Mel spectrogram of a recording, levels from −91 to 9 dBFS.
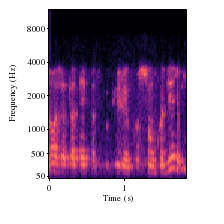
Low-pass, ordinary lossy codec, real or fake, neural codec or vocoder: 7.2 kHz; Opus, 32 kbps; real; none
